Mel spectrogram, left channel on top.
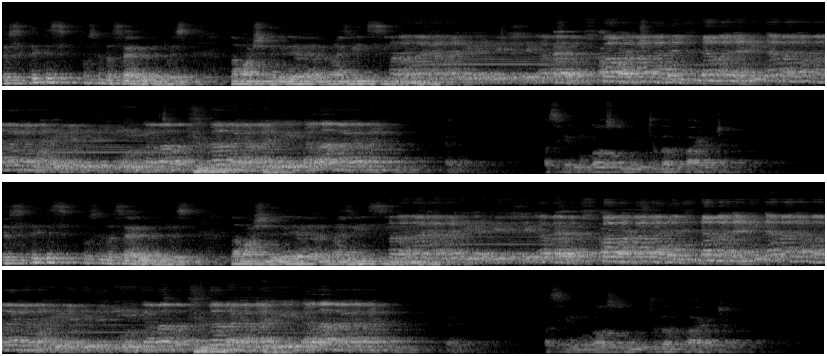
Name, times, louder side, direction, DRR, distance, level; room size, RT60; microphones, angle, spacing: voice 1, 0.0-4.3 5.1-5.2 10.1-10.5 10.8-11.0, equal, 40° left, -4 dB, 0.6 m, -27 dB
sound 1, 3.9-12.0, right 1 dB, 90° right, 0.8 m, -29 dB
voice 2, 5.5-7.7 8.4-10.8 11.7-12.3 12.7-12.8 13.7-15.4, left 1 dB, 85° left, -1 dB, 0.8 m, -34 dB
5.1 x 2.2 x 3.0 m, 1.4 s
head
